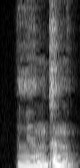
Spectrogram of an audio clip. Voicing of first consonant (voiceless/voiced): voiced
